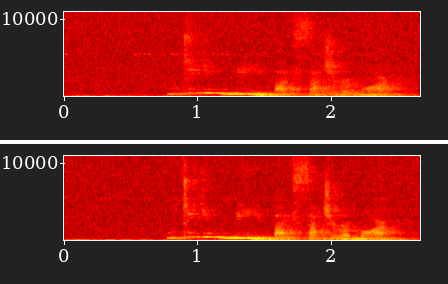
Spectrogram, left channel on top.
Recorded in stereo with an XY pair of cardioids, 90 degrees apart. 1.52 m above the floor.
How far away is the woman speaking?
About 3 m.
